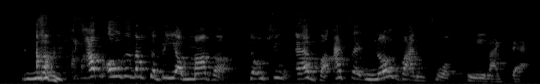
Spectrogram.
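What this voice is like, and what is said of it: New York accent. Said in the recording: “This is a New York accent. I'm from New York”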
